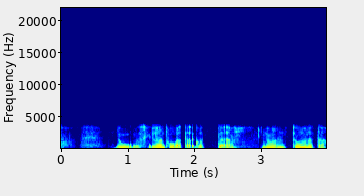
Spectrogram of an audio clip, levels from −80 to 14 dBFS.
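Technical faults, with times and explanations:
Throughout, G.729 codec: the speech is held to a telephone band of roughly 200 Hz to 3.5 kHz, with nothing above 3.8 kHz. It has a rough, synthetic edge because each 10 ms frame is rebuilt from a vocal tract filter, pitch predictor and sparse pulses at 8 kbit/s. That model-based grain separates it from a simple band-limited line.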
